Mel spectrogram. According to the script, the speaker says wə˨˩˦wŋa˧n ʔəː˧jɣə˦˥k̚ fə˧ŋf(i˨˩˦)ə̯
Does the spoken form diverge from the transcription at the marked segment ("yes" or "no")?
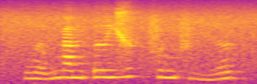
no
